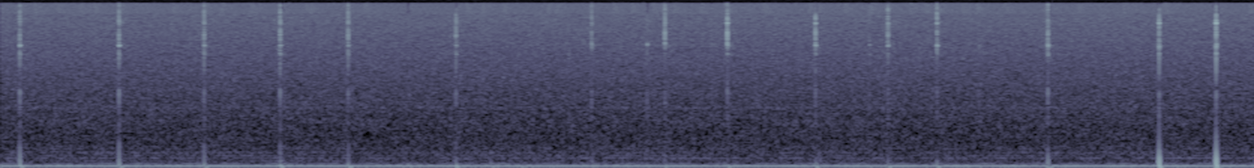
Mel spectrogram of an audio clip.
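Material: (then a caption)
Glass. Fingertips tap on the glass body of a cologne bottle, a Classic Match clone of YSL Y, making short, bright clicking ticks that stop almost instantly. The taps come at an uneven pace over a steady low hum, and the last two are noticeably louder.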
